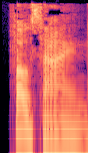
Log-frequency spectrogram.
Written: phocine

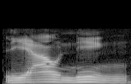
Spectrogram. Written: Liaoning

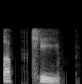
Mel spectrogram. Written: upkeep

